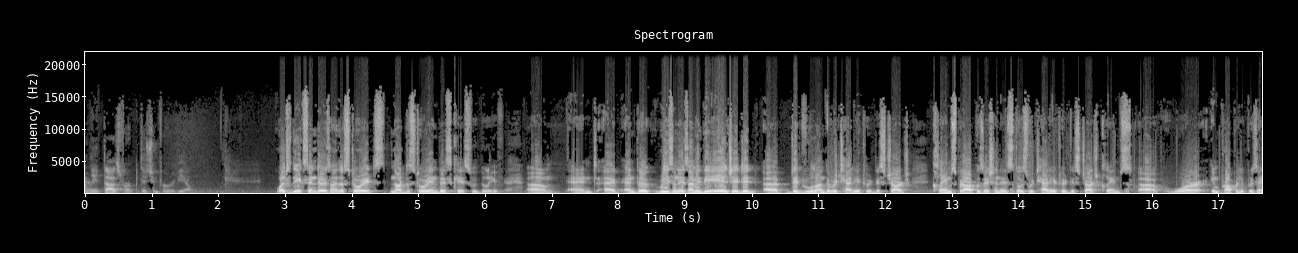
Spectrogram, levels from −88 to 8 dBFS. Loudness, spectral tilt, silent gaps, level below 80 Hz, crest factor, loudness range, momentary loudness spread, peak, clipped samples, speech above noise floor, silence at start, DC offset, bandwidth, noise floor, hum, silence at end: -9 LUFS; -4 dB/octave; none; -44 dBFS; 10 dB; 5 LU; 11 LU; 0 dBFS; 4%; 34 dB; 0 s; under 0.1%; over 20 kHz; -44 dBFS; none; 0 s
